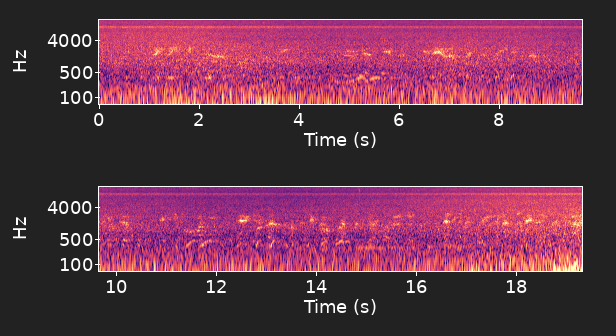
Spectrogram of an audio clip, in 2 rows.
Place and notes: Jacksons Ln, Scarborough, UK - Gold Cup 2020 ...
Gold Cup 2020 ... Twins and 2 & 4 strokes practices ... Memorial Out ... Olympus LS14 integral mics ...
11 September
